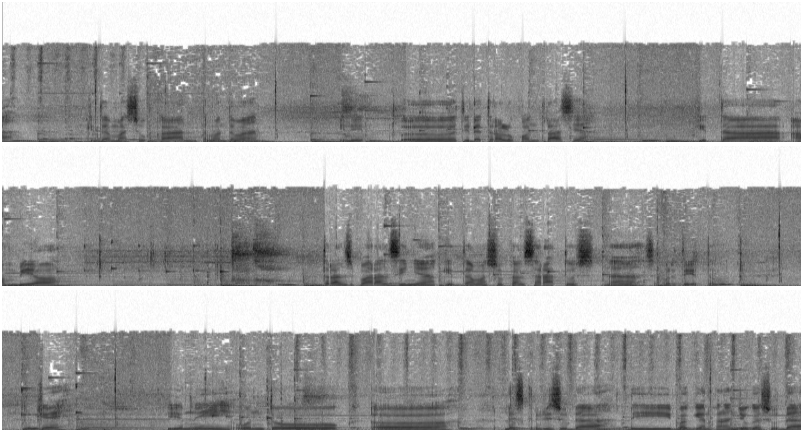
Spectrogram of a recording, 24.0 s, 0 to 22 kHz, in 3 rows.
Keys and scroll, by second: 4.1 ctrl+z, 8.9 v, 10.3 F10, 10.4 ctrl+z, 15.2-16.7 typing, 17.7 z.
